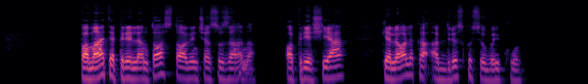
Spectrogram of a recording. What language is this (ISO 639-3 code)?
lit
